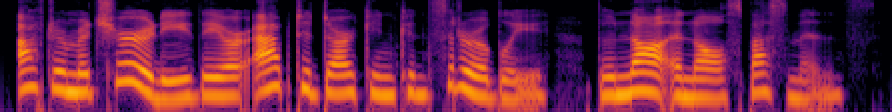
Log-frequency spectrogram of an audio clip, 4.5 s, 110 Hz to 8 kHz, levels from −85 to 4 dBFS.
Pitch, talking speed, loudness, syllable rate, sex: 230 Hz, 175 wpm, -21 LUFS, 6.5 syllables/s, female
